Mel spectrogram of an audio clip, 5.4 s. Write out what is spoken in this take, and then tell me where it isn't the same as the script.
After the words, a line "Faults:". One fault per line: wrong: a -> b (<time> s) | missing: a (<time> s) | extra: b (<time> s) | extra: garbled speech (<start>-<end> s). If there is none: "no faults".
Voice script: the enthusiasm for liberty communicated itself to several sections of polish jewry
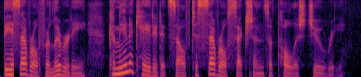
the several for liberty communicated itself to several sections of polish jewry
Faults:
wrong: enthusiasm -> several (0.2 s)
